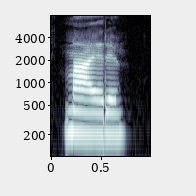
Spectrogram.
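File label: "m'àere", female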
